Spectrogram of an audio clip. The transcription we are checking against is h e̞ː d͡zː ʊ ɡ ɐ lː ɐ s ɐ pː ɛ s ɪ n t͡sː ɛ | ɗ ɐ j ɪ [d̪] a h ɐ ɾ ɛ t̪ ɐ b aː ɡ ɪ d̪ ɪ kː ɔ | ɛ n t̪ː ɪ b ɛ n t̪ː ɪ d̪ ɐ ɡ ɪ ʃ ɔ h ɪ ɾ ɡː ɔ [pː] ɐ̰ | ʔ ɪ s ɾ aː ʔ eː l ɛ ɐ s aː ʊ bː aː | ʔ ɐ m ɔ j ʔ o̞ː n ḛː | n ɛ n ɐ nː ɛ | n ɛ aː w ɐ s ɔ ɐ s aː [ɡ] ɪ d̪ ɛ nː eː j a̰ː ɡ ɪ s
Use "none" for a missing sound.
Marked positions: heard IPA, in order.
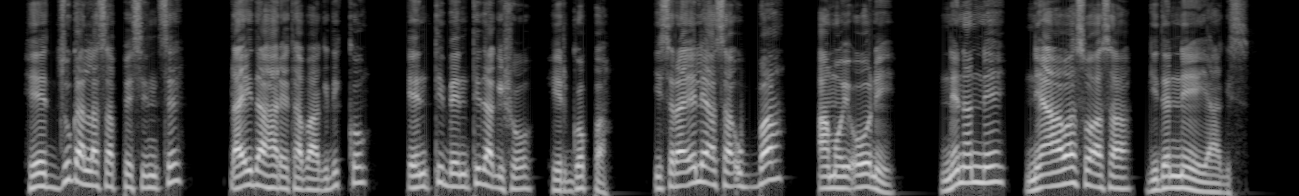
d̪, pː, ɡ

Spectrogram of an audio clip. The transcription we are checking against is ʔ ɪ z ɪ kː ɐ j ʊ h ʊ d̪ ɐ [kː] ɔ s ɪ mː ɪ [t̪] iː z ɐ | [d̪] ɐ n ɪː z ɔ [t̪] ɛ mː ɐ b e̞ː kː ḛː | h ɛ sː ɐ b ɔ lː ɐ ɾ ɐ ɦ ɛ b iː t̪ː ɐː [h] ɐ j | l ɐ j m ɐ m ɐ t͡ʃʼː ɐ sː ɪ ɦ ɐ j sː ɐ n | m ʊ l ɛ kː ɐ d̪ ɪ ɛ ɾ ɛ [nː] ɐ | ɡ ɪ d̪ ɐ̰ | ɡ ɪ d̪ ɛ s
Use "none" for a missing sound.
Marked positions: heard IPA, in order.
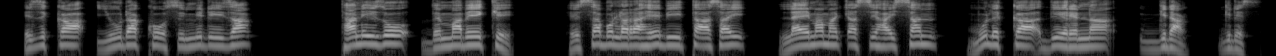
kː, d̪, t̪, d̪, s, nː

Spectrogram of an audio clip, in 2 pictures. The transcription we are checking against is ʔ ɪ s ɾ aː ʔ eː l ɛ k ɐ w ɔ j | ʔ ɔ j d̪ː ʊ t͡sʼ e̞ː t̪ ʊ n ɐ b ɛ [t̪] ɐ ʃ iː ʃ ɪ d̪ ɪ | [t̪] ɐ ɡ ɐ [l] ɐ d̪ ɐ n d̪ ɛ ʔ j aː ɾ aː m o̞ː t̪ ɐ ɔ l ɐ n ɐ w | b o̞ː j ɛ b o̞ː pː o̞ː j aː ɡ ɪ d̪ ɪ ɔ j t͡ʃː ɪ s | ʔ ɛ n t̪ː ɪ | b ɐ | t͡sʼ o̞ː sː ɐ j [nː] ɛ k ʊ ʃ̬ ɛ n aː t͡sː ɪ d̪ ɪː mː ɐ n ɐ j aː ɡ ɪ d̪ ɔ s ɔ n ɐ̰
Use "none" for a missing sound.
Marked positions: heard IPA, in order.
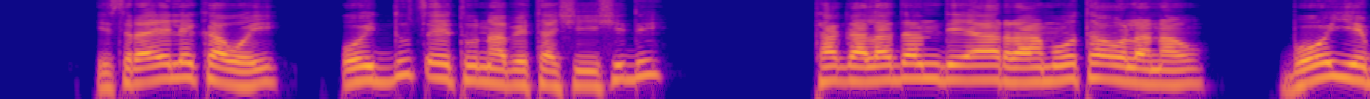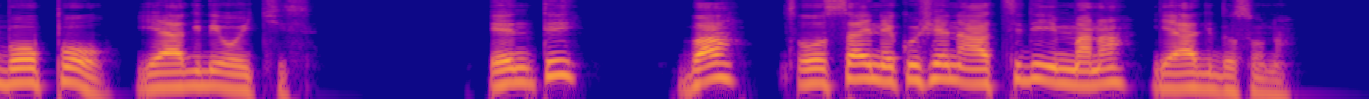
t̪, t̪, l, n

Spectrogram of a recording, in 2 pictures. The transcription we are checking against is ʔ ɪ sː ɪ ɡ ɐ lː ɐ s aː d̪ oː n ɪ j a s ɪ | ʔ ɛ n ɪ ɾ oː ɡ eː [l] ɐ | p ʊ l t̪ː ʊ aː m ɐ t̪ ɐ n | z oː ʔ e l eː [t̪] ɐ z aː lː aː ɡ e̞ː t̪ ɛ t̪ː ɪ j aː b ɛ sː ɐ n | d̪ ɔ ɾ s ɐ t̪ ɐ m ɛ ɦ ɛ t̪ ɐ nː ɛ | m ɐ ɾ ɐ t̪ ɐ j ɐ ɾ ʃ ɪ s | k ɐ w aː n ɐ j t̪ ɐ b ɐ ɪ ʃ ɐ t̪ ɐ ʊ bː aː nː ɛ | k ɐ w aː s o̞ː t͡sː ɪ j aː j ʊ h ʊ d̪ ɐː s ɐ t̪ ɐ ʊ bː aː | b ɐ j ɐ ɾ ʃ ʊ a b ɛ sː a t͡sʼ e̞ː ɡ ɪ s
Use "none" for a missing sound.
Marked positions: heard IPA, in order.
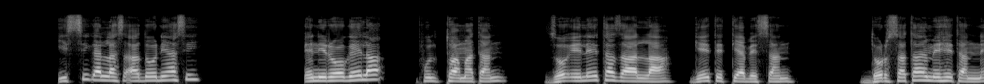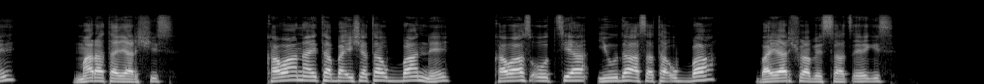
l, t̪

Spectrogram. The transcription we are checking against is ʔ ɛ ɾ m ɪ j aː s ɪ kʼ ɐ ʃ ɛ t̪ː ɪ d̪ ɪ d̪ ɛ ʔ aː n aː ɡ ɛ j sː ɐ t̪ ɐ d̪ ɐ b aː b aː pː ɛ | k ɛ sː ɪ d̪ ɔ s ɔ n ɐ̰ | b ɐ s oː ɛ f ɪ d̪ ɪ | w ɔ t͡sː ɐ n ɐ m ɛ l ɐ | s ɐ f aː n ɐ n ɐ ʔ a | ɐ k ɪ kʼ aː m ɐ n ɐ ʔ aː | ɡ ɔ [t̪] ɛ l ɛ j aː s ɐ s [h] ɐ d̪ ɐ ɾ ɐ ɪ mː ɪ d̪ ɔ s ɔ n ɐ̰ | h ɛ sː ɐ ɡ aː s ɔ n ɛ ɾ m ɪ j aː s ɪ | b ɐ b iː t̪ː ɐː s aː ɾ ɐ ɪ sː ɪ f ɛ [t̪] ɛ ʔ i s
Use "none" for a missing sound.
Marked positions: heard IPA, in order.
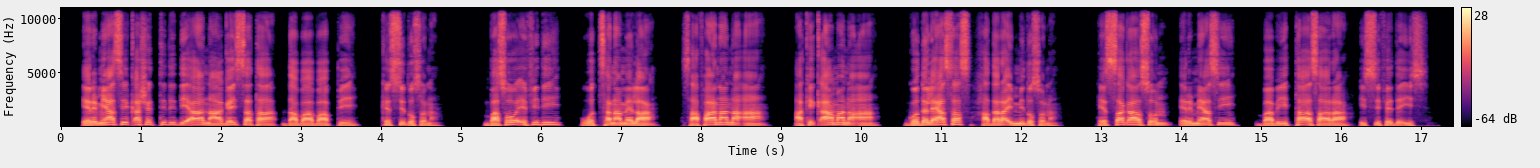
d̪, h, d̪

